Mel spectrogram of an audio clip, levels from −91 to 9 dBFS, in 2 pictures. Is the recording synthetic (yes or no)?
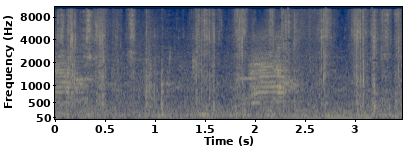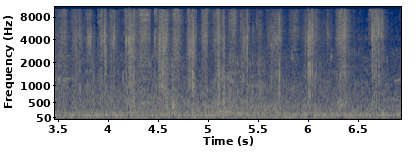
no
